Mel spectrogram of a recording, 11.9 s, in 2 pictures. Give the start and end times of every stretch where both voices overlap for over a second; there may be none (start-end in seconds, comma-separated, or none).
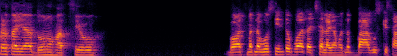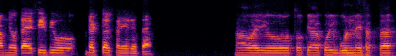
none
